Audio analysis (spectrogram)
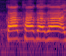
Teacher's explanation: क, ख, ग, घ, ये कंठ से टच होते हैं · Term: का वर्ग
